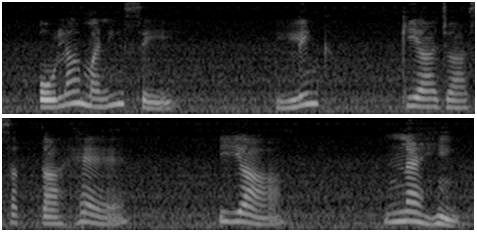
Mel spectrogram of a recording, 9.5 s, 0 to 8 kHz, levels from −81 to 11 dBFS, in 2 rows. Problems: none marked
